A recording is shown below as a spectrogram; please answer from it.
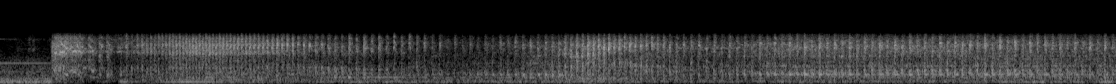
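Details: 2004 Dodge Durango starts and settles into idle with a quick, steady tick-knock about three per second; owner unsure whether broken rod or exhaust, cause unconfirmed.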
